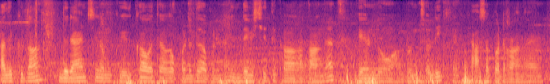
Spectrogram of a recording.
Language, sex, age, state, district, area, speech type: Tamil, male, 18-30, Tamil Nadu, Tiruppur, rural, spontaneous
